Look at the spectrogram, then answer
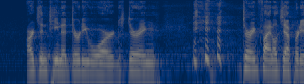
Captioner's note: everyone laughs happily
